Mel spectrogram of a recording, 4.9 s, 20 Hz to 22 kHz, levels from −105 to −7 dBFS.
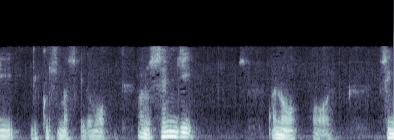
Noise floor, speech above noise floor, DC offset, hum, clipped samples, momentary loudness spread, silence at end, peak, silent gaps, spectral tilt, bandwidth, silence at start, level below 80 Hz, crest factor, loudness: -53 dBFS; 31 dB; under 0.1%; none; under 0.1%; 25 LU; 0 s; -6 dBFS; none; -12.5 dB/octave; 5.8 kHz; 0 s; -36 dBFS; 18 dB; -23 LUFS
